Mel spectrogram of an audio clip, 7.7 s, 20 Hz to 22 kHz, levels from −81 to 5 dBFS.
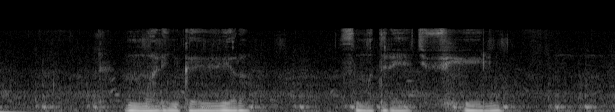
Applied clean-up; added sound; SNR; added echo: none; Crowd; 14 dB; none.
